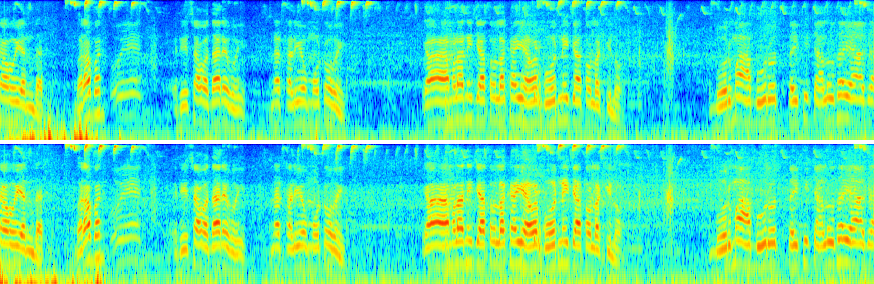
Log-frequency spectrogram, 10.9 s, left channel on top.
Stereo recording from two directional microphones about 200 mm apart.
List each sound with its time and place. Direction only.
0.0 s a sound: centre (ahead or behind)
0.9 s speech: 5° left (ahead or behind)
2.3 s speech: 25° left (ahead or behind)
5.3 s speech: 30° left (ahead or behind)
5.6 s speech: 15° left (ahead or behind)
5.9 s speech: 5° right (ahead or behind); by 6.7 s 20° right (ahead or behind)
6.8 s speech: 30° right (ahead or behind)
7.1 s speech: 45° right (ahead or behind)
9.0 s speech: 60° right (ahead or behind)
